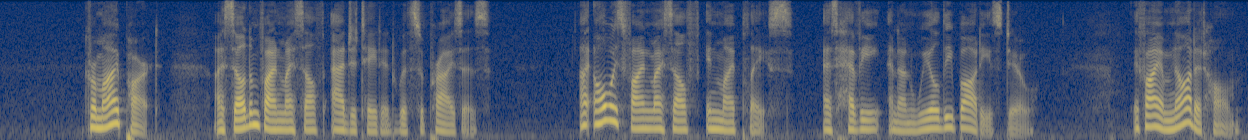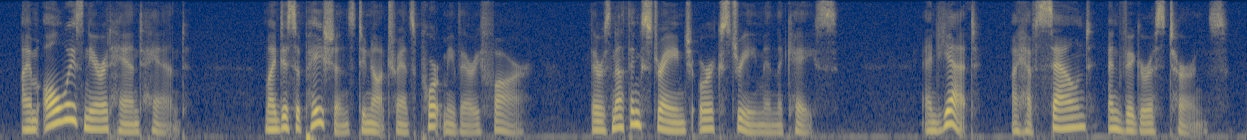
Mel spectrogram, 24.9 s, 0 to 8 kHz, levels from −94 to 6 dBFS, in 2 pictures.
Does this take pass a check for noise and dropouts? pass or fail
pass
